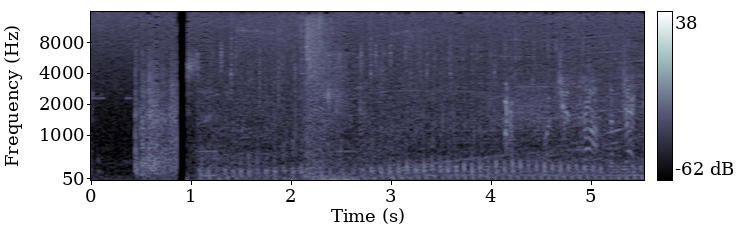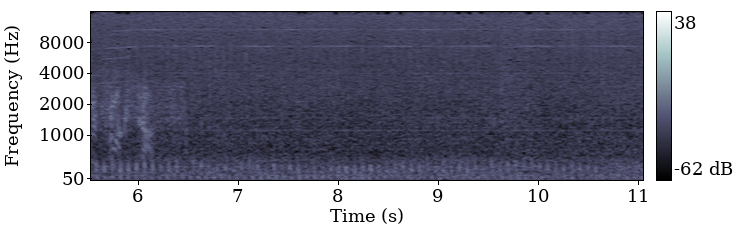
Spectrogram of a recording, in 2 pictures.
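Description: A helicopter's rotor thumps steadily close by.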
